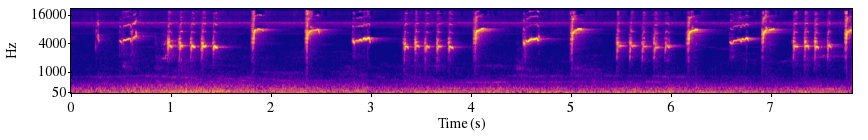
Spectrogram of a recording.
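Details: Sunbird (kolibri ninja) singing energetically with varied phrases, used as lure and tutor song for other birds: high, sharp downslurred chirps mixed with quick clusters of repeated ticking notes, over a steady high electronic whine and low background rumble.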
